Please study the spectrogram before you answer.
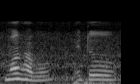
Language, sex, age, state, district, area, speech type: Assamese, female, 60+, Assam, Charaideo, urban, spontaneous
